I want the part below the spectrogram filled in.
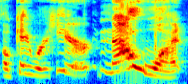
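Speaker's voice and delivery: rising to loud high question; voicing Rhea. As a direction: build up to a high, loud now what.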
